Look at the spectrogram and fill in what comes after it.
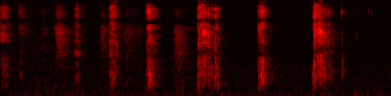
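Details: A dog gives a run of short, harsh coughs at uneven intervals over a few seconds; dog coughing.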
